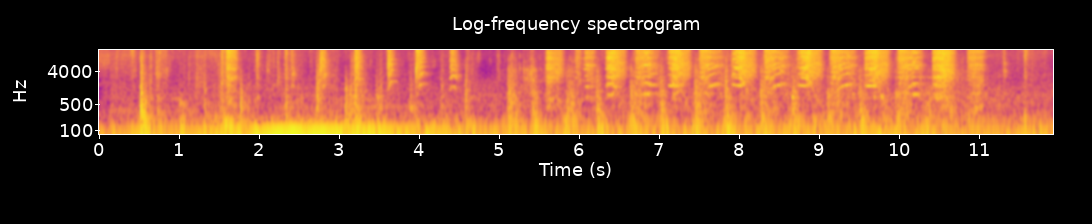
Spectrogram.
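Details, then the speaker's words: Rear Dakar leaf springs on a 2020 Toyota Tacoma TRD Off-Road, installed two years earlier with a 2-inch lift and upper control arms, give sharp squeaks with each bounce as they flex; owner suspects the pads, not the bushings; zip-tie fixes failed. "so yeah there you have it you heard the squeaking i'm sure there's many people that are familiar with that sound"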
